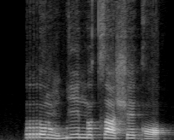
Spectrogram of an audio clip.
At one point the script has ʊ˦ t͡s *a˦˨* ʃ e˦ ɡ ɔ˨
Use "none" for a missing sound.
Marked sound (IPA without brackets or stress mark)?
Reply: a˦˨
